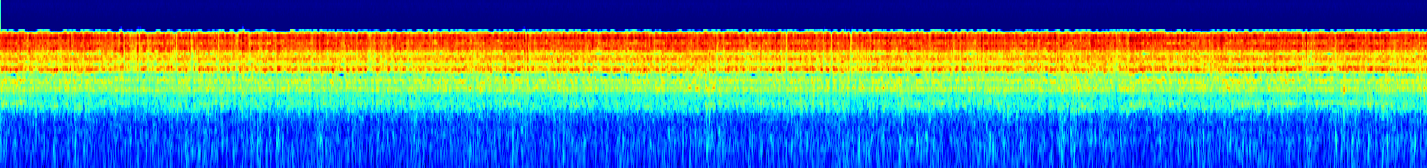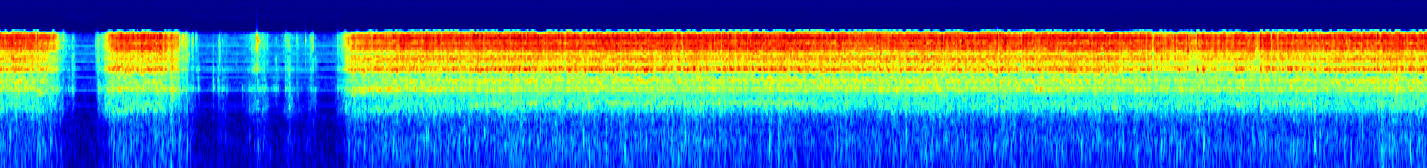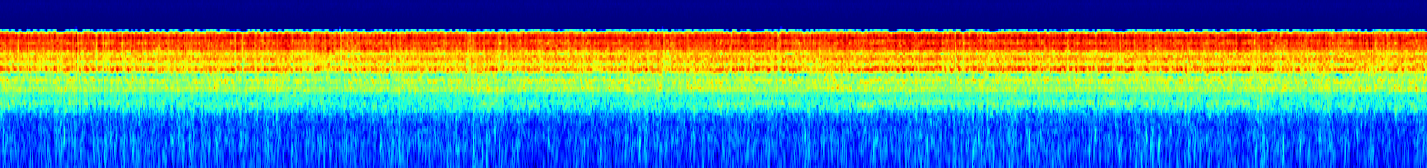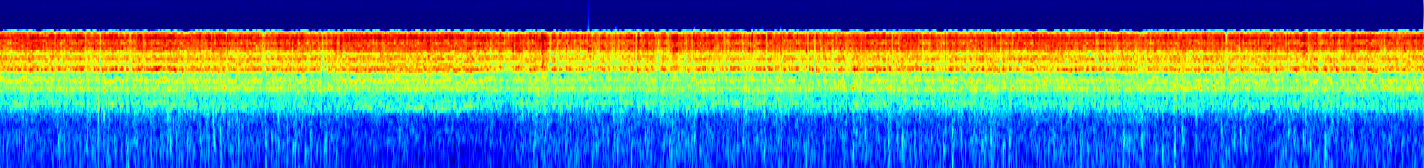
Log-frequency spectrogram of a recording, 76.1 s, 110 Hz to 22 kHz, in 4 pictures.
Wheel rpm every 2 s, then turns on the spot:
230, 230, 230, 220, 210, 230, 220, 210, 230, 180, 90, 40, 200, 230, 230, 220, 210, 230, 220, 230, 220, 220, 220, 220, 220, 230, 230, 220, 210, 230, 220, 210, 230, 230, 220, 220, 220, 220.
20-22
